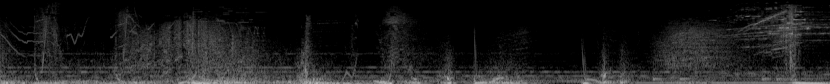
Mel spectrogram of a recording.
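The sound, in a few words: glass smashing in the video game Tunic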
